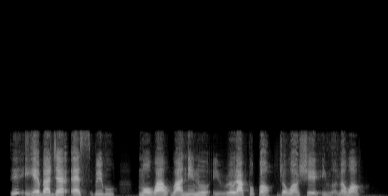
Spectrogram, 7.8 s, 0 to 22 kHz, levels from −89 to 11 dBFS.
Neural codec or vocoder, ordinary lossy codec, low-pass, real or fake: codec, 16 kHz, 0.5 kbps, X-Codec, HuBERT features, trained on LibriSpeech; none; 7.2 kHz; fake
